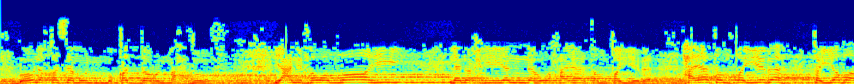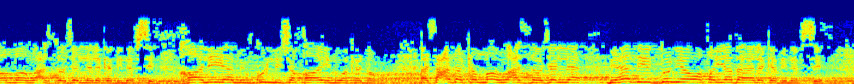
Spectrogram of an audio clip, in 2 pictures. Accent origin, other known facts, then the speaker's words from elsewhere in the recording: Egypt; اللهم اجعل بلدنا مصر أمنا أمانا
